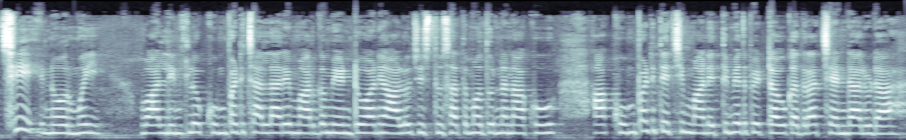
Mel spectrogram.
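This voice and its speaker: A woman's voice: a little high, flat delivery, normal speed, a little mellow, natural voice. A woman voicing a worried middle-aged father who turns furious at his son, in a storybook reading.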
